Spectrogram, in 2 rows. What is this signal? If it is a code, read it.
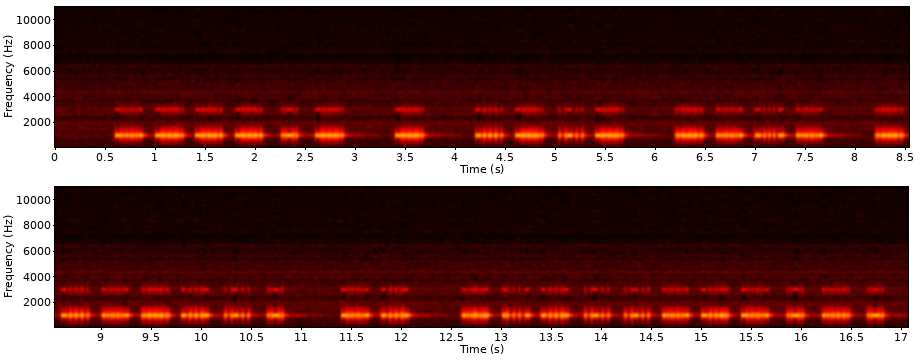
Hellschreiber (Feld-Hell, 122.5 baud), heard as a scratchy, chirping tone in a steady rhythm, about 1000 Hz. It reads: DEBBIE E PETE SONO SPOSATI DA QUATTORDICI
